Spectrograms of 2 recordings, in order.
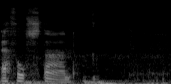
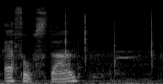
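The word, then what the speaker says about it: Æthelstan: His name was Ethel Stan. But take the A off and that's how you pronounce his name because the A the A and the E pr would make would make the Ethel noise.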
